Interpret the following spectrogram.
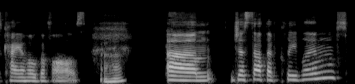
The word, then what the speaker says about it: Cuyahoga Falls: We played at this place called the Jinx Building in Cuyahoga Falls. I hope that's how you say it. I think it's Cuyahoga Falls.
